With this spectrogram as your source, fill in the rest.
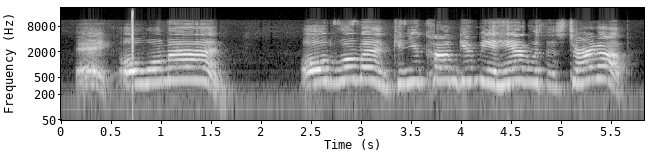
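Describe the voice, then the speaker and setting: A woman does a put-on character voice at an extremely high pitch, talking at a fairly slow pace with fairly even intonation. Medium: read story.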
